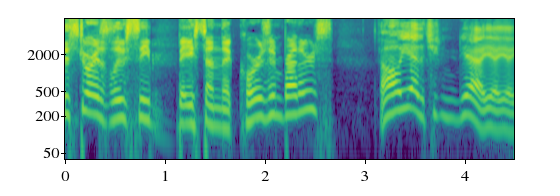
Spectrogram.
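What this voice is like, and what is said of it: Usual voice. Nothing is said of it.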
